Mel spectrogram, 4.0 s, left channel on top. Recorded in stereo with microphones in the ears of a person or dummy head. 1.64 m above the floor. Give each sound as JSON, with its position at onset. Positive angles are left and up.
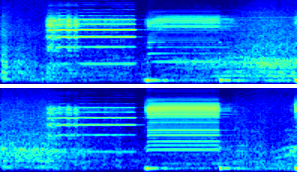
{"t": 0.6, "sound": "a violin", "side_deg": 15, "distance_m": 0.9}
{"t": 1.9, "sound": "a phone buzzing", "side_deg": -60, "distance_m": 2.5}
